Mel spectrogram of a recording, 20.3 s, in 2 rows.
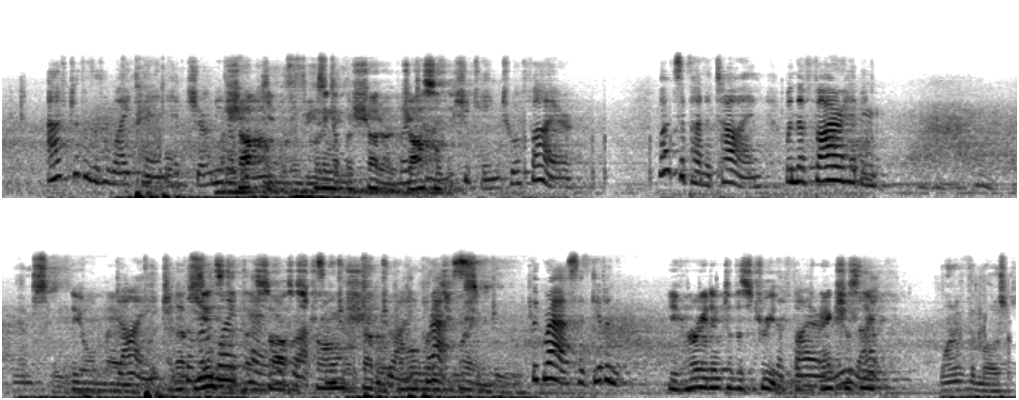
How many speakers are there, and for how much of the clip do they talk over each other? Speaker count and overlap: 3, about 44%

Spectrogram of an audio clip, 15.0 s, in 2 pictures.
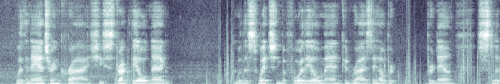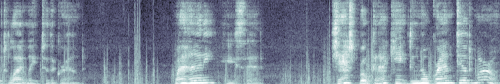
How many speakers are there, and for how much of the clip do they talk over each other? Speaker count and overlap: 1, no overlap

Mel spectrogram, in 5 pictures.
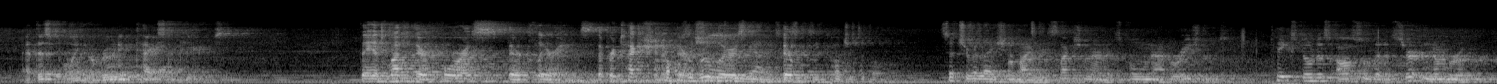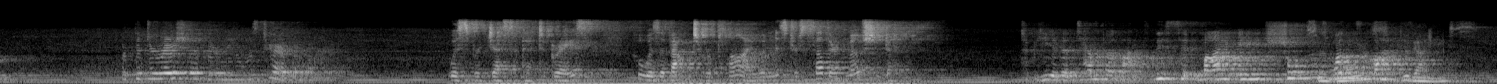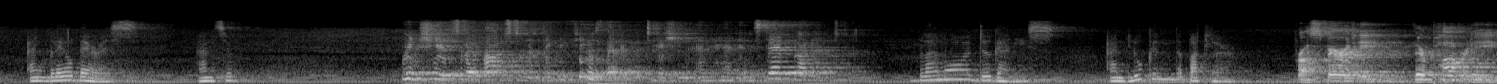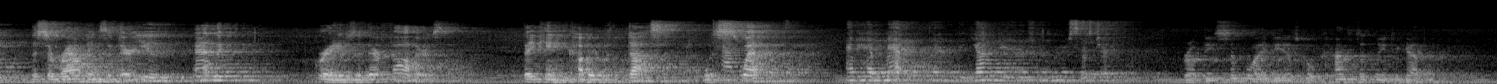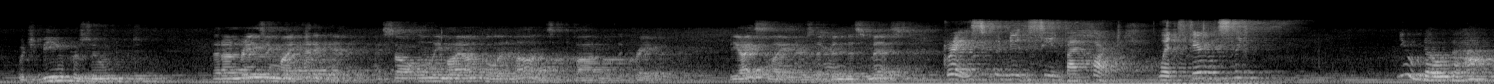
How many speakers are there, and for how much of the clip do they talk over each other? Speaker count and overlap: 8, about 7%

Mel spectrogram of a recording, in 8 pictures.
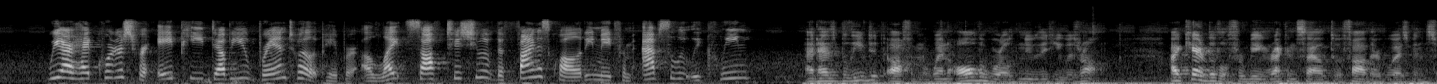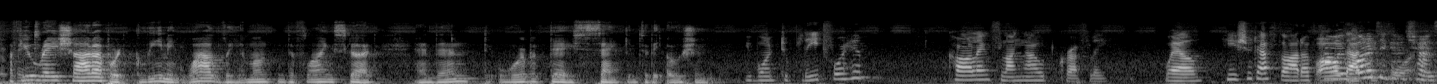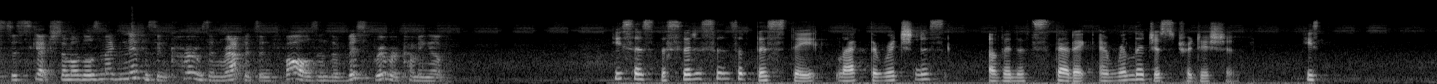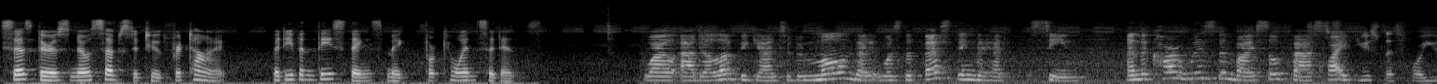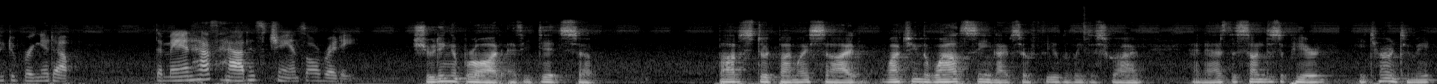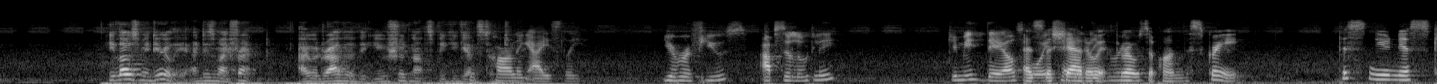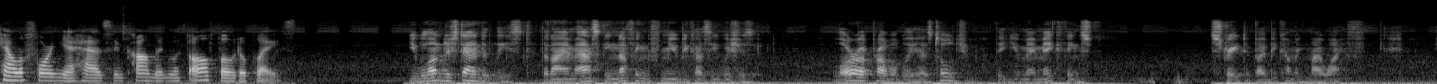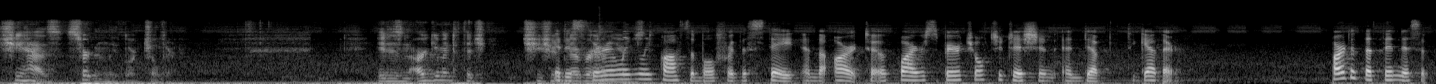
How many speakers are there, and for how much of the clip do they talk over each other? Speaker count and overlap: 6, about 5%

